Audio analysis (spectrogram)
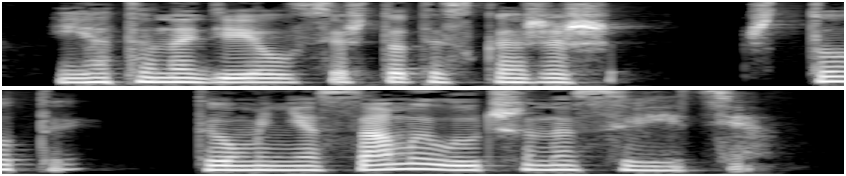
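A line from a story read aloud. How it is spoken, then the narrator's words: Joking, affectionate. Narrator (Russian): пошутил я, ласково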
